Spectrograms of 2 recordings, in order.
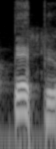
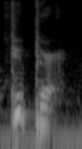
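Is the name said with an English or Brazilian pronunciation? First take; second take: Brazilian; English. First: The name is said with a Brazilian pronunciation. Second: The name is said with an English pronunciation. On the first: "Enquanto você fala Pepper" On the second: "eu tenho inglês puxado"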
